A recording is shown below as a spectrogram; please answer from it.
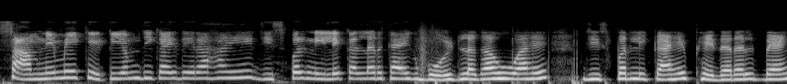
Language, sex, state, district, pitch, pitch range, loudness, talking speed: Hindi, female, Maharashtra, Pune, 260 Hz, 245-280 Hz, -15 LUFS, 185 wpm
